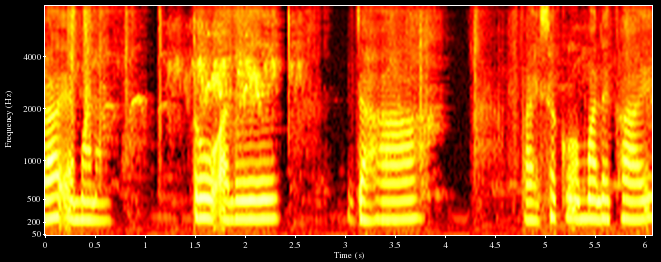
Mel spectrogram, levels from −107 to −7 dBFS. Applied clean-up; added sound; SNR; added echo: none; none; none; none.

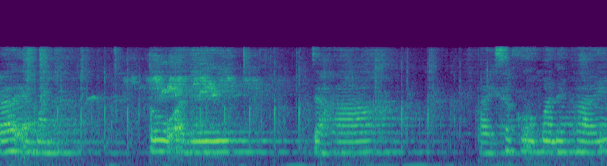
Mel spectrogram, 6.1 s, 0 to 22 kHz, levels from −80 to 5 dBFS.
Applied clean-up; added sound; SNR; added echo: none; Applause; 16 dB; reverberation time 2.7 s.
